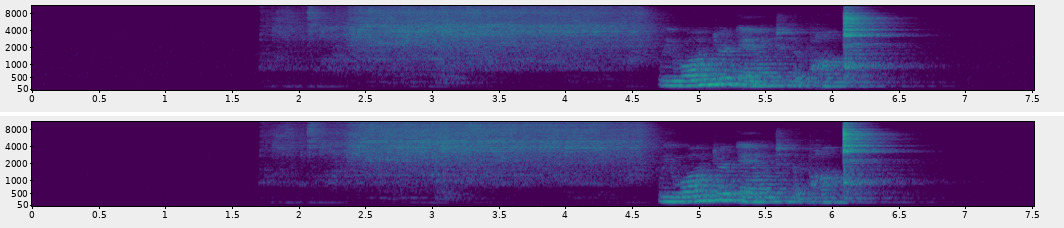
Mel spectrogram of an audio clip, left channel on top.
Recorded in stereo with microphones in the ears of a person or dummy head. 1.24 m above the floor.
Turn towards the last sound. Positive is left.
turn(degrees=-35)  # may be behind; listen again after turning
